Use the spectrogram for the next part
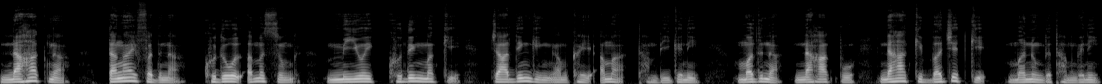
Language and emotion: Manipuri, neutral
